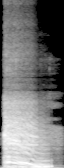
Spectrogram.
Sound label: Hit, Vocal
